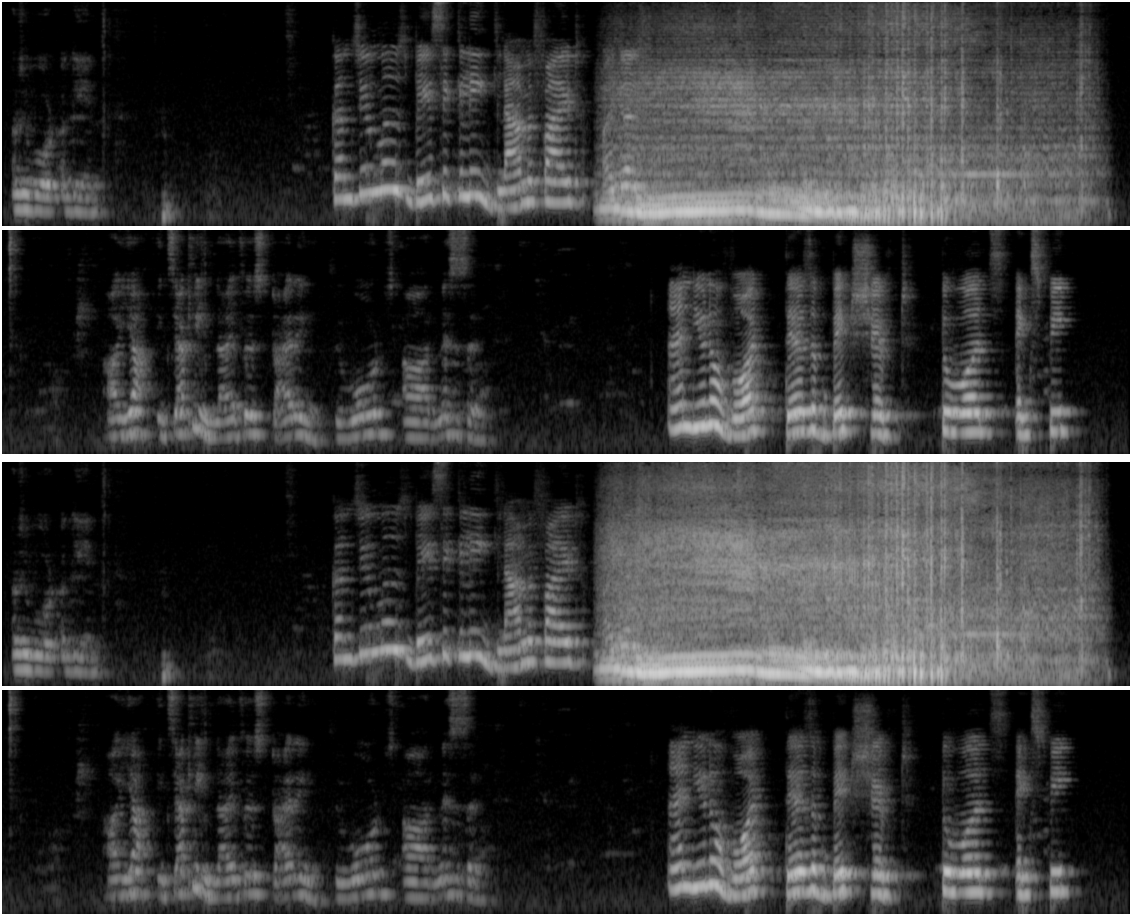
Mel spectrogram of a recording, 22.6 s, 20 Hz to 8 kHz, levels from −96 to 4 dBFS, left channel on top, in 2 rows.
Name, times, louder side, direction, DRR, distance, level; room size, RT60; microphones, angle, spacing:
voice 1, 0.1-1.0 1.6-1.7 2.1-2.2 2.8-2.9 8.8-9.4 11.7-16.2 20.6-20.7, left 3 dB, ahead, 3.8 m, -46 dB
voice 2, 3.3-6.6 17.9-20.4 20.7-21.9, left 1 dB, 25° left, 0.9 m, -32 dB
sound 1, 5.9-10.9, right 4 dB, 30° right, 0.4 m, -24 dB
10.0 x 7.1 x 4.5 m
head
